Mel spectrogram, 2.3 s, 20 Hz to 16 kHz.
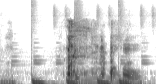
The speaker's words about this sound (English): Act like y'all ain't hear that cough, man. I've been holding that cough in for 10 minutes.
